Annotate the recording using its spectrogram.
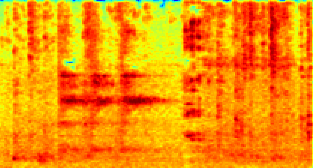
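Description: A spoon clinks in a small pan.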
